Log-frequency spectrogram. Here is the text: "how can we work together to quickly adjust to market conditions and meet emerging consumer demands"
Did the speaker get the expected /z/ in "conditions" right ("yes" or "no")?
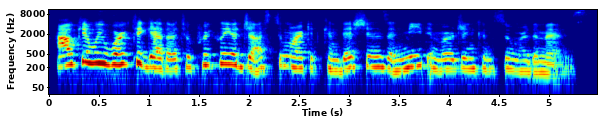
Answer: yes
